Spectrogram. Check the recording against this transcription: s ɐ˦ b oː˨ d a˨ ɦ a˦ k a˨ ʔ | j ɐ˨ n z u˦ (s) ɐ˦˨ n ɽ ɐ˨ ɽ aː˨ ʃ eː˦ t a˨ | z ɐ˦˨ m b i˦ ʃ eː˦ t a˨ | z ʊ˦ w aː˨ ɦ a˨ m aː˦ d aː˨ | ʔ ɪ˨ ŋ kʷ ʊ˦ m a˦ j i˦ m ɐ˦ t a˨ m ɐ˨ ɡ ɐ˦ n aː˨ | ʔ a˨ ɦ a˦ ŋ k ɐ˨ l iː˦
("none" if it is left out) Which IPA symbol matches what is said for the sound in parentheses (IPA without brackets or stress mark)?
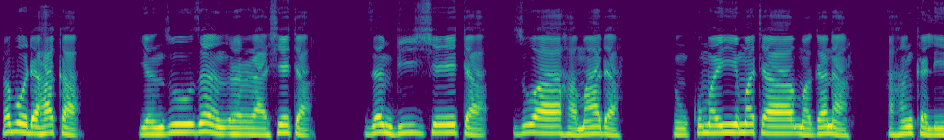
z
